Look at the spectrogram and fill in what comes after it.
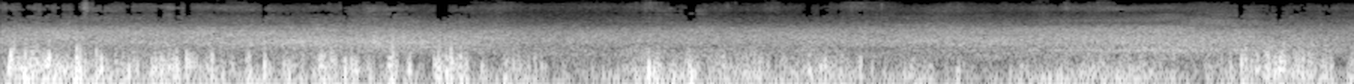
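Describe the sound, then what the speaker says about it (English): Wind blows steadily outdoors, a broad rushing roar with gusty buffeting on the microphone, continuous and fairly loud for the whole stretch with no talk. "Cool, listen to that wind."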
